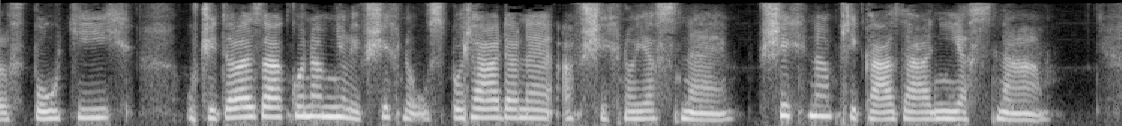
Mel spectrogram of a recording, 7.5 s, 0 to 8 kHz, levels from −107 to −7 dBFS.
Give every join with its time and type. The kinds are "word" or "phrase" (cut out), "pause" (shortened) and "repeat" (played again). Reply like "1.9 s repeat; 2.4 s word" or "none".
5.0 s pause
